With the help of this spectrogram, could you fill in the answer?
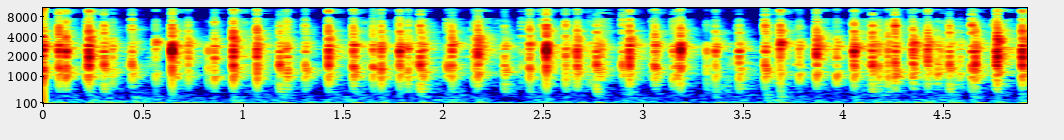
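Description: Fingertips type continuously on a Monsgeek M1 mechanical keyboard with a black aluminum case, purple and black plastic keycaps, NK Cream switches and a POM plate. A steady run of short, bright clacks peaks around 2.3 kHz, with each keystroke dying away almost instantly and only a faint low thump underneath.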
